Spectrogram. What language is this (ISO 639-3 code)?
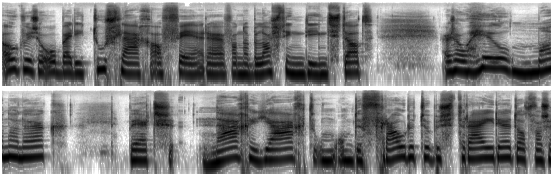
nld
